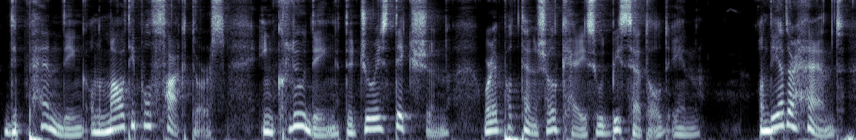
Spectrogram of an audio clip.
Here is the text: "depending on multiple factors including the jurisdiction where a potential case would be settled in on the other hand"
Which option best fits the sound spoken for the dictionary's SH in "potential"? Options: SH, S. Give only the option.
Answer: SH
